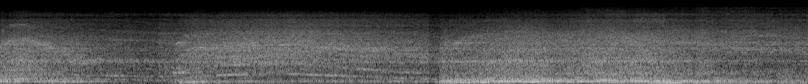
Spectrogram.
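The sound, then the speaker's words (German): Grinding and drilling machines, angle cutters and jigsaws on long steel shelves in Delphine Reist's installation at the Tanguy Museum in Basel run loudly together in a dense, continuous mechanical roar, with whining tones sliding up and down in pitch and an abrupt shift in the noise partway through. No one speaks. “Arglos steht man vor den langen Stahlregalen von Delphine Reist und betrachtet die dort platzierten Schleif- und Bohrmaschinen, die Winkelfräser und Stichsägen”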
